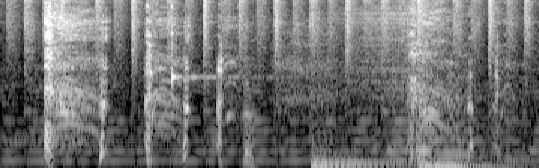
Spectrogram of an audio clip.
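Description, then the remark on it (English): A man coughs several times in quick, sharp bursts, followed by a lower, rougher throat-clearing rumble, fairly loud with no talking. “The papers and the public called him the coughing major.”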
